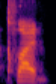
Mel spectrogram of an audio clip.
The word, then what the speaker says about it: climb: Enggak boleh kita climb. Climb. Oke, ingat-ingat pokoknya, Teman-teman. ketemu sama ada suara ya, Guys ya. MNB ya, Guys ya. In the end of the word, B-nya enggak dibaca. This silent.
